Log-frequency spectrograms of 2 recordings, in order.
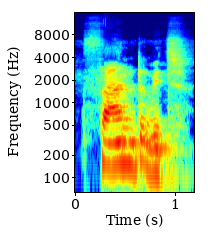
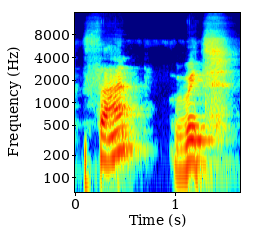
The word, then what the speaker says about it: sandwich: In this word, D is silent. So sandwich. No, it's not like that. It is sandwich. One more way is the sandwich. Either sandwich or sandwich. So this is j sound, this is ch sound. Sandwich, sandwich. Two ways are there.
